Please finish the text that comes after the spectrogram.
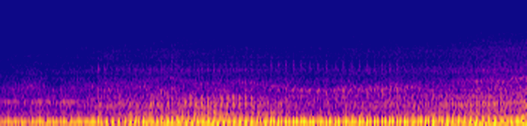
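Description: Suzuki SV motorcycle being ridden with a passenger aboard, its engine a steady, loud low drone with a rough rumble that holds throughout without pause.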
